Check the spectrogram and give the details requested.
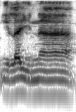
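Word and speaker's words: إلينا: Nahnu tuh domir nahnu, ilaina panjang bacanya ya.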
